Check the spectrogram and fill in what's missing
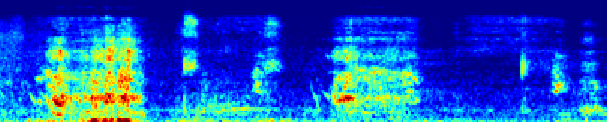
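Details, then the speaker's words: Sleeping young child, unwell with cold and cough, given medicine, nose blocked, on nebulizer: two loud, rough snores a couple of seconds apart; snoring from nasal blockage. "देखो आराम से सो रहा है, but इसको ना इसकी नाक बंद हो रही है। ये देखो बहुत तेज़ तेज़ खर्राटे ले रहा है।"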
